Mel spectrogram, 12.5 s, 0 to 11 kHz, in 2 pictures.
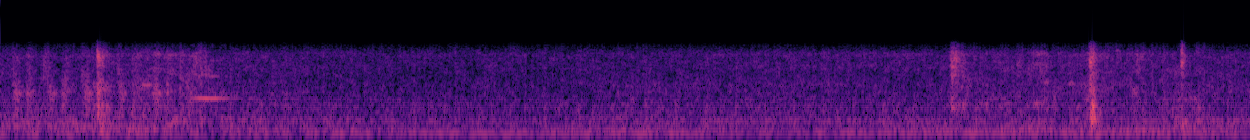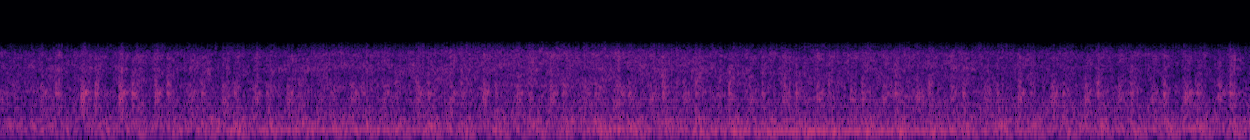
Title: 93 Ford Explorer rough idle, mis fire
